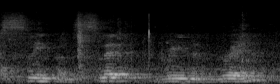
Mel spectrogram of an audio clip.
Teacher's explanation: Which is fine, as long as you put the length marks there, and as long as you understand that the difference is not just one of length, or even maybe one of length, but of quality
